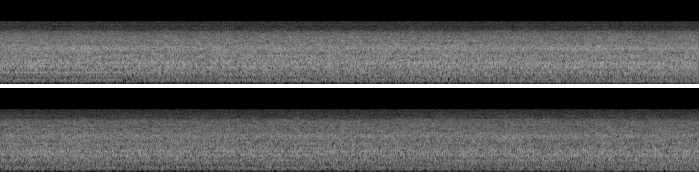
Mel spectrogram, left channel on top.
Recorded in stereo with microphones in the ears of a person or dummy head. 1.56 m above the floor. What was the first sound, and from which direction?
Only background noise.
